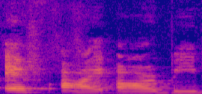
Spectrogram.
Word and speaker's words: FIRB: Next topic is the FIRB, which is the Foreign Investment Revenue Board.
